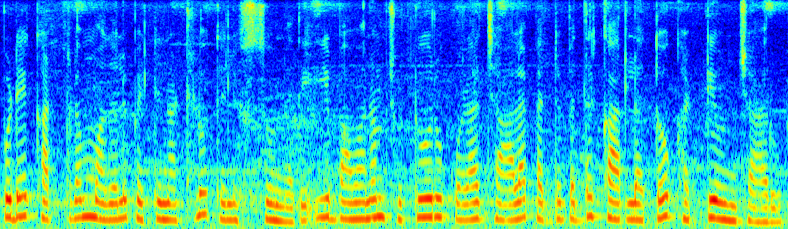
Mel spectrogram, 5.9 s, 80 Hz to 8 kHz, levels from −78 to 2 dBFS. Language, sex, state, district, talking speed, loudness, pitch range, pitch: Telugu, female, Andhra Pradesh, Krishna, 140 wpm, -16 LUFS, 205-230 Hz, 210 Hz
